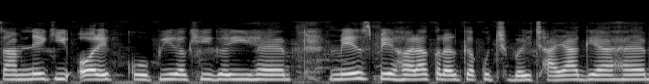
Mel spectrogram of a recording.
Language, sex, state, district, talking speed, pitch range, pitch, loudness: Hindi, female, Jharkhand, Palamu, 155 wpm, 225-235 Hz, 225 Hz, -15 LUFS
